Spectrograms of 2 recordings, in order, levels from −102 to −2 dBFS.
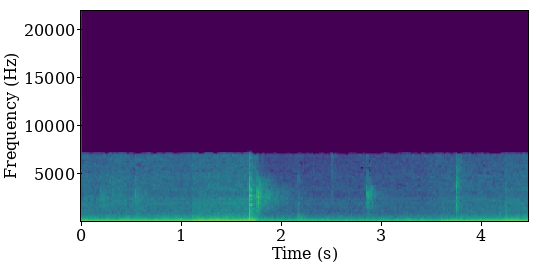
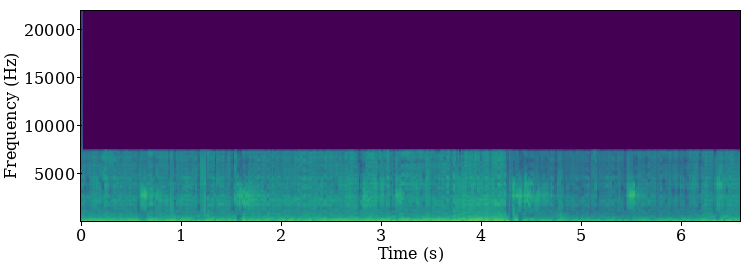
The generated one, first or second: second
